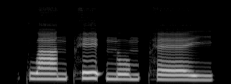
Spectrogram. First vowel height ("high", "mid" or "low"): low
